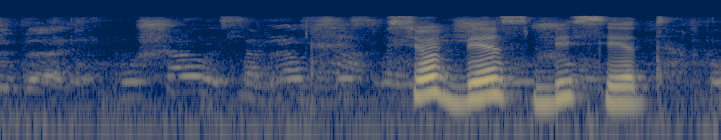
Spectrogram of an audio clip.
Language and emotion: Russian, neutral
